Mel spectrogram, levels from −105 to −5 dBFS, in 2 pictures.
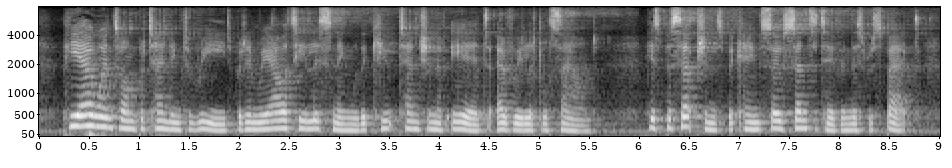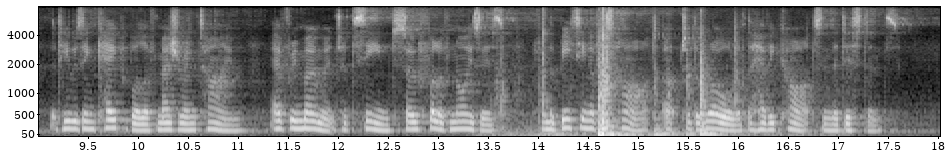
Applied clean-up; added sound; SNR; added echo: none; Slam; 2 dB; reverberation time 1.5 s.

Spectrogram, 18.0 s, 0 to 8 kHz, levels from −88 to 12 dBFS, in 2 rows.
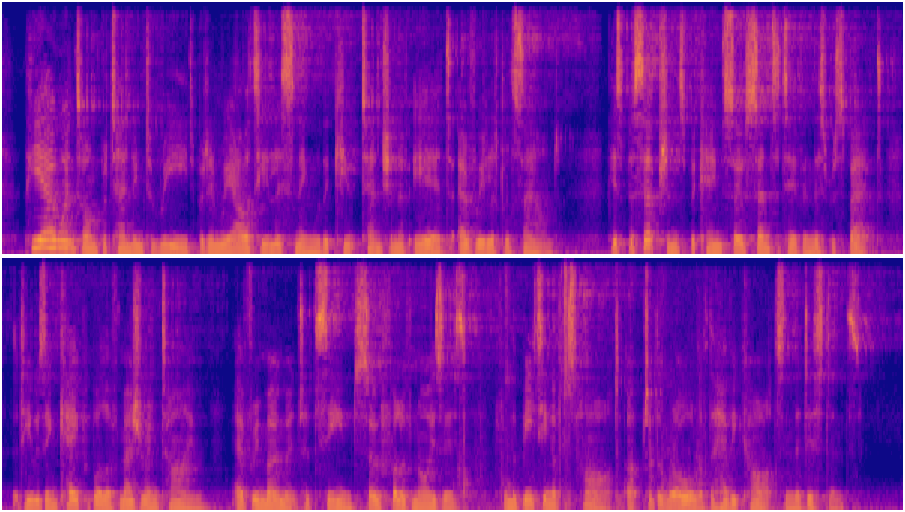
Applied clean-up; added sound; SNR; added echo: neural separator model SepFormer DNS4.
